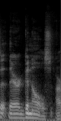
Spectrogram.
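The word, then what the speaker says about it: gnoll: being attacked by gnols okay that's how you pronounce it they're gnols all right and they had flights with them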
